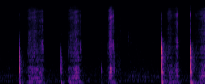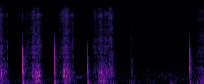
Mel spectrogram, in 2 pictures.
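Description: White chalk is drawn across a large, flat, wood-framed chalkboard in a series of short strokes. Each stroke begins with a sharp tap, followed by a bright, dry scratching rasp, with quiet pauses between strokes.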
